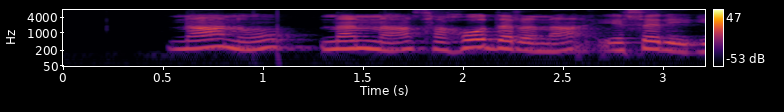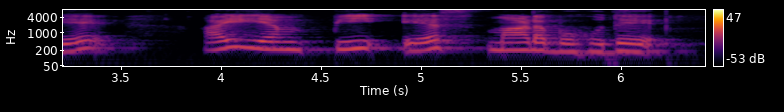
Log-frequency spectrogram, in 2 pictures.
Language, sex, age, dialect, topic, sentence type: Kannada, female, 46-50, Mysore Kannada, banking, question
